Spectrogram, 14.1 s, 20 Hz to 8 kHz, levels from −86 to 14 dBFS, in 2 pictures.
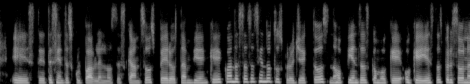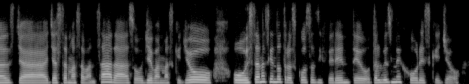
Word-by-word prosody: este, 190 -2 -2
te 215 - -1
sientes 200 -1 -3
culpable 180 -2 +1
en 175 - -8
los 165 +2 -9
descansos, 185 +6 -3
pero 190 -2 +2
también 195 +1 -2
que 240 +3 0
cuando 280 +1 +3
estás 270 0 -2
haciendo 290 +1 +1
tus 255 -4 -5
proyectos, 200 +6 -1
¿no?, 205 0 0
piensas 215 0 0
como 190 -3 -1
que: 185 -1 +1
"Okey, 205 -5 +3
estas 210 +4 -2
personas 210 -3 +1
ya, 185 -1 +4
ya 205 - +2
están 205 0 -3
más 195 0 -3
avanzadas 200 -1 +2
o - - -4
llevan 195 0 -1
más 185 0 -5
que 190 - -12
yo, 230 0 +4 0.3
o 215 -1 +6
están 245 +4 +3
haciendo 265 -2 +1
otras 225 -4 -3
cosas 225 0 -4
diferente, 205 -1 -3
o 180 - -3
tal 215 0 -1
vez 230 +1 -1
mejores 210 -5 -2
que - - -10
yo". 185 +1 -9
210 Hz, 185 wpm, -24 LUFS, 190-230 Hz, 0.3 s, o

